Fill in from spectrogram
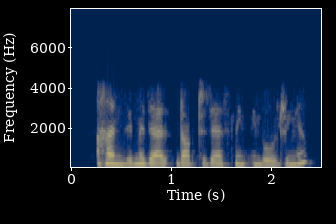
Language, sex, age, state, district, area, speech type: Punjabi, female, 18-30, Punjab, Fatehgarh Sahib, rural, conversation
